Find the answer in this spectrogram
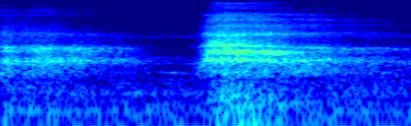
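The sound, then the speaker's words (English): A single deep breath is drawn in sharply as a loud, breathy rush of air. It holds steady and then eases off slowly over faint background hiss. “I want everybody to just take one deep breath.”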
